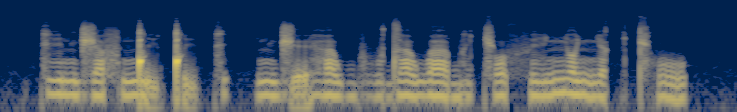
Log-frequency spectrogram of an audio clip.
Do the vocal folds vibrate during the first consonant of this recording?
no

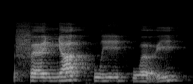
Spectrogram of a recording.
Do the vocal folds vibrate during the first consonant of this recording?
no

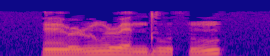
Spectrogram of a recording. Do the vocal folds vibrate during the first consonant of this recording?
yes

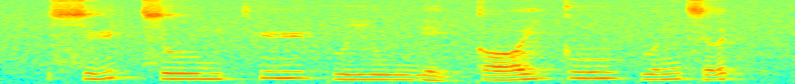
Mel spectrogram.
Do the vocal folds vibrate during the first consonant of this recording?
no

